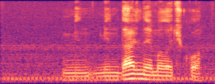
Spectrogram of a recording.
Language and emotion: Russian, neutral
